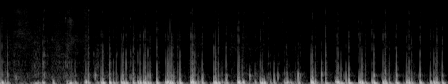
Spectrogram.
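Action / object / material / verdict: tap / faux leather zip pouch / faux leather / none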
